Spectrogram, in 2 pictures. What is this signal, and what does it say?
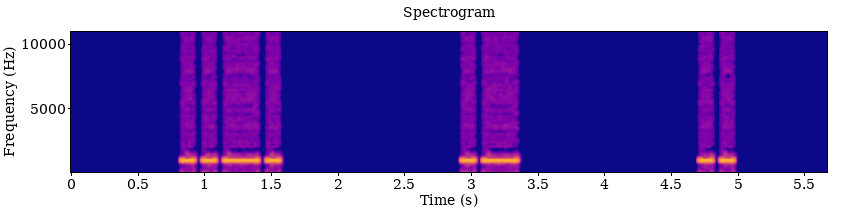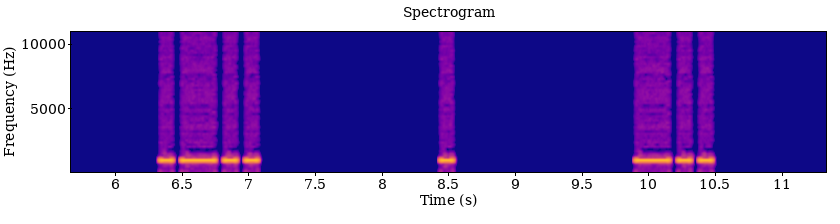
Morse code, heard as a keyed tone, about 15 wpm, spaced as for 5 wpm, 1000 Hz. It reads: FAILED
